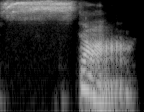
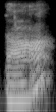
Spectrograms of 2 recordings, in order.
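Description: First: The word starts with a clear s sound. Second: The word lacks the opening s sound. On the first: This is the adult form of the word. The speaker calls it right. "show him how to say it the correct way" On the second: This is how the child says it. The speaker calls it wrong. "repeat how the child says it"

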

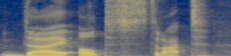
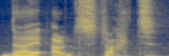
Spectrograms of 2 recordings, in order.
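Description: First: It is said plainly, without a throaty German sound. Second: It is said with a throaty German sound.

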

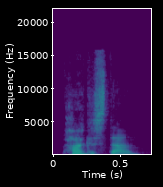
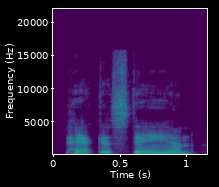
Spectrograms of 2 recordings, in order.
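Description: First: The A vowels are said without a long A. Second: The A vowel is said as a long A. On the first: This follows how people from the country say it. The speaker calls it right. "his way of pronouncing it would be like Pakistan, which I think is the more accurate way" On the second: This follows the common American way of saying it. The speaker calls it wrong. "the long A that Americans like to use"

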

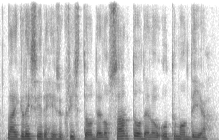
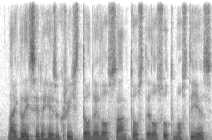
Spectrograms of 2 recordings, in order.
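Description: First: The final S sounds are aspirated or dropped. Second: The final S sounds are fully pronounced.

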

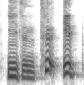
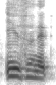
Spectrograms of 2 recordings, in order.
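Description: First: The two words are said separately. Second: The two words are linked together. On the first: The speaker calls it wrong. "isn't it 아니고요" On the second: The speaker calls it right. "isn't it 이런 식으로 연음이 될 거예요"

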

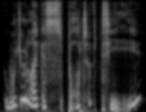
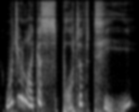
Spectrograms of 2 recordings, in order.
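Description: First: It is said in an imitated British accent. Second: The same.

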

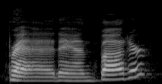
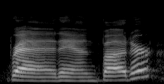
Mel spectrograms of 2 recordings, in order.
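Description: The two takes are said the same way.

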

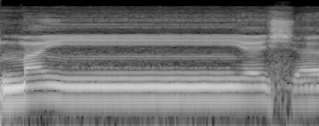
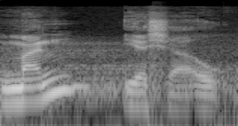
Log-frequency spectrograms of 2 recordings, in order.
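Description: First: The n merges into a nasalized y. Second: The n is said clearly before the y. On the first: The speaker calls it right. "സാക്കിനായ നൂനിനെ യായിൽ ഇദ്ഗാം ചെയ്ത് ഉച്ചരിക്കണം" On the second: The speaker calls it wrong. "പക്ഷേ അറബികൾ അങ്ങനെ വായിക്കൂല"

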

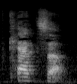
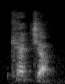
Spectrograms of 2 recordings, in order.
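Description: First: The word is said with a 't-s' sound in the middle. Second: The word is said with a 'ch' sound in the middle. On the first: This is the form the father-in-law says educated people use. "Cat, as in cat, meow, and sup, catsup" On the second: This is the common everyday form. "you mean the ketchup?"

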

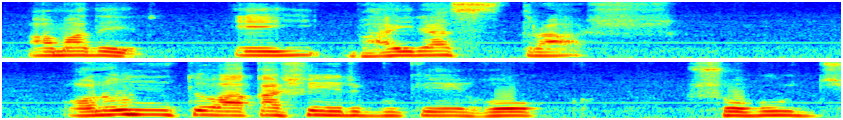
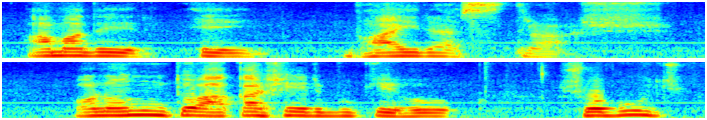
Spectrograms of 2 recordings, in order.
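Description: Both takes have the same delivery.

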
